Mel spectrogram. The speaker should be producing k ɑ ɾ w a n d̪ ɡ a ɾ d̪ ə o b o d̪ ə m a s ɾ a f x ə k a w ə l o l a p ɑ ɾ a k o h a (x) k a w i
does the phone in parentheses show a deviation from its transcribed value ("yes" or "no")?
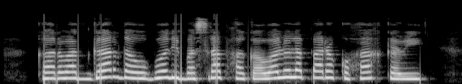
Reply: no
